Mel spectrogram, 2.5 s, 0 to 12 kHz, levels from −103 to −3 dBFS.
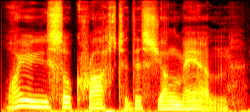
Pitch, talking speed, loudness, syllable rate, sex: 125 Hz, 215 wpm, -14 LUFS, 4.4 syllables/s, male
